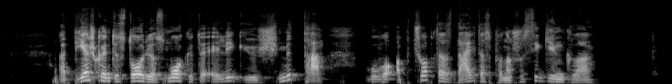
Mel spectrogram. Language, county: Lithuanian, Panevėžys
